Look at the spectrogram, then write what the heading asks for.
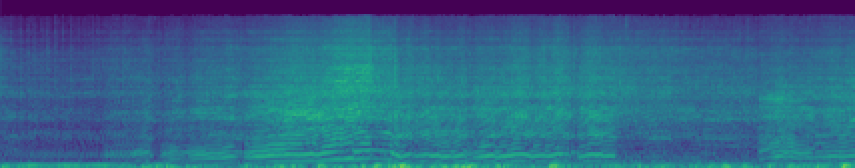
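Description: Enduro motorcycle engine under hard riding, its note climbing over the first few seconds, dropping sharply about four seconds in, then rising and falling with the throttle and climbing again near the end. A steady low rumble of wind on the microphone runs underneath.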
